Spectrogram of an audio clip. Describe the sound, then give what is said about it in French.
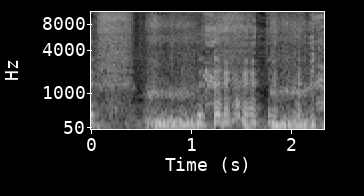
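Exaggerated, loud rapid breathing, a run of harsh gasping inhales and exhales, with some voiced, almost laughing edges, like someone mock-hyperventilating. “On va tous super ventilés dans la sauce là.”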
